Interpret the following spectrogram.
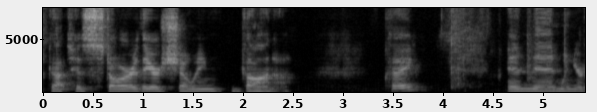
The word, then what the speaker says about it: Ghana: We're going to have the word Ghana, and it's pronounced Ghana.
